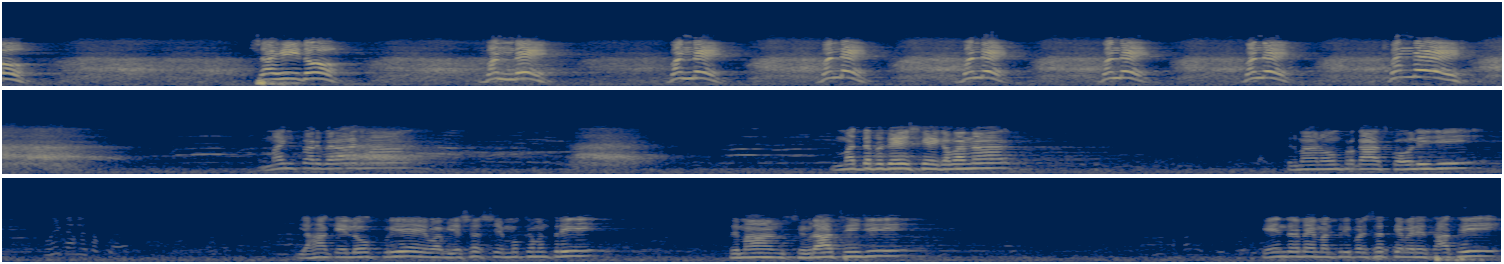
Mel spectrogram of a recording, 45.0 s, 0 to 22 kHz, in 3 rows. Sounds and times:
Male speech, man speaking: 0:00.0 - 0:00.3, 0:02.5 - 0:03.4, 0:04.8 - 0:05.6, 0:06.7 - 0:07.3, 0:08.2 - 0:08.8, 0:09.6 - 0:10.1, 0:11.0 - 0:11.6, 0:12.4 - 0:13.0, 0:13.9 - 0:14.6, 0:17.6 - 0:19.1, 0:22.2 - 0:25.2, 0:27.5 - 0:29.8, 0:30.4 - 0:31.3, 0:32.2 - 0:36.0, 0:37.3 - 0:39.2, 0:41.4 - 0:44.9
Narration, monologue: 0:00.0 - 0:00.6, 0:02.5 - 0:03.7, 0:04.7 - 0:13.2, 0:13.8 - 0:14.8, 0:17.3 - 0:19.3, 0:22.2 - 0:25.8, 0:27.2 - 0:40.0, 0:41.4 - 0:44.9.

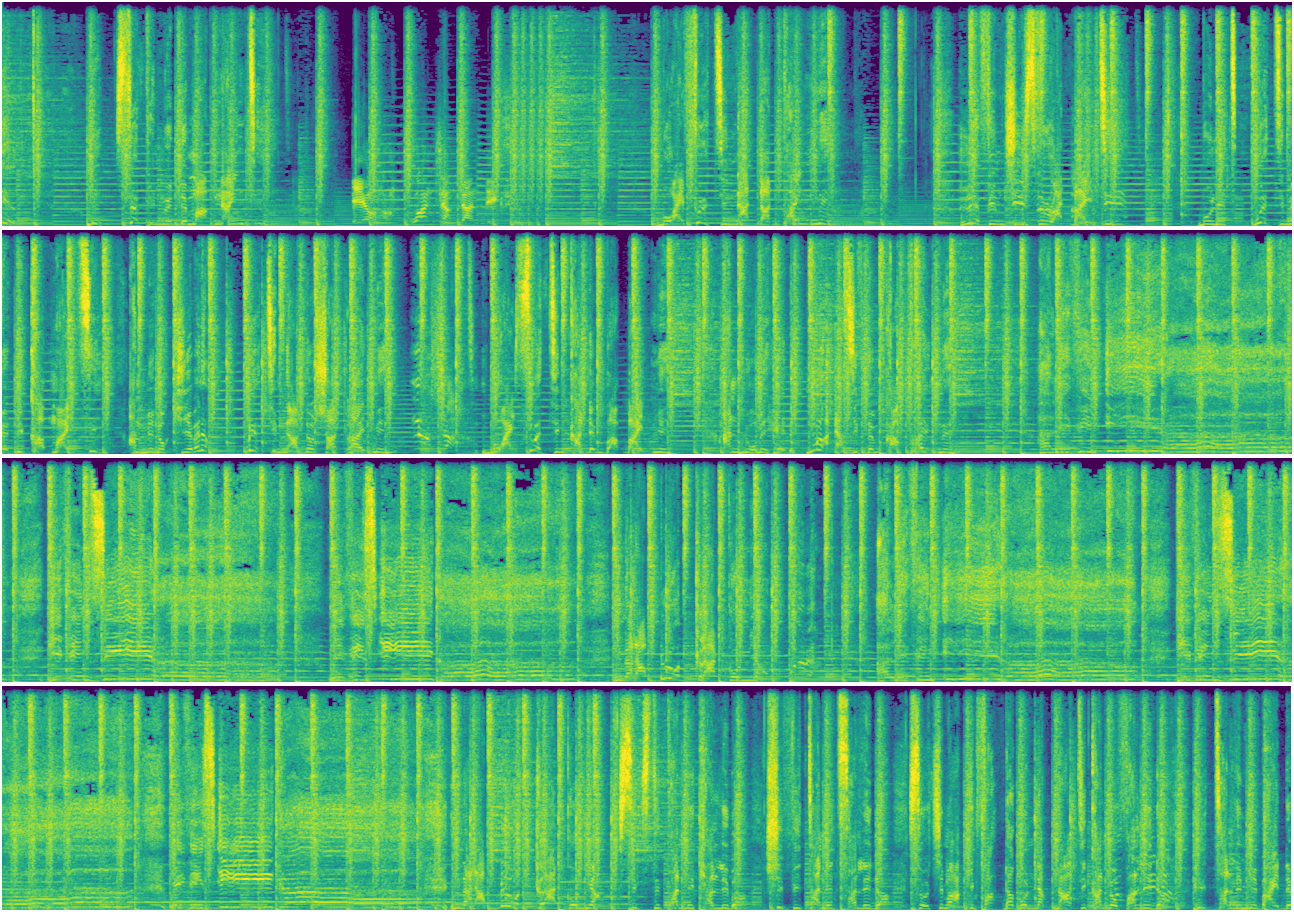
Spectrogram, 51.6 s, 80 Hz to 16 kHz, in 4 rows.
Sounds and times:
Music: 0:00.0 - 0:51.5.

